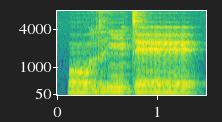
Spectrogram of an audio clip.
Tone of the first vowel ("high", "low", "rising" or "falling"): low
